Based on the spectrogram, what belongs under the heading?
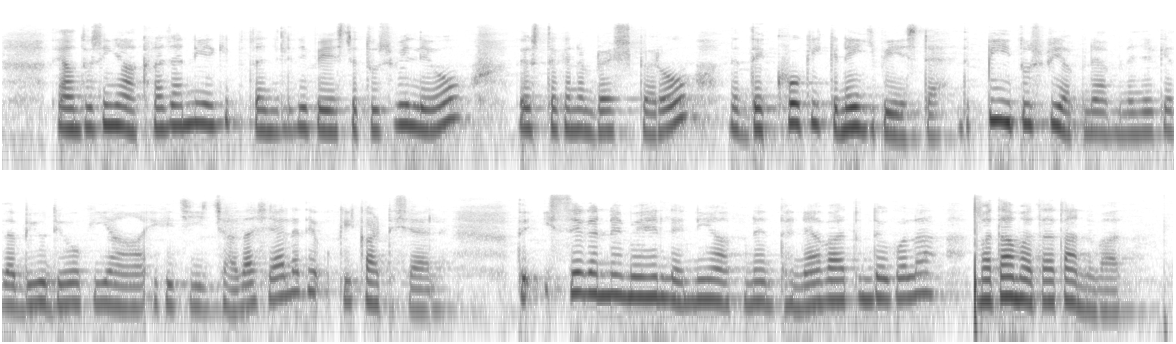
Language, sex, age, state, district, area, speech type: Dogri, female, 30-45, Jammu and Kashmir, Reasi, rural, spontaneous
